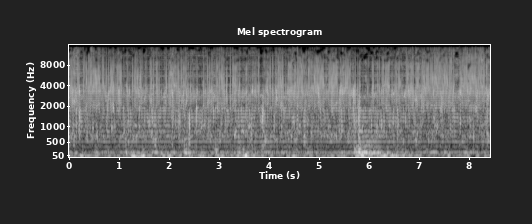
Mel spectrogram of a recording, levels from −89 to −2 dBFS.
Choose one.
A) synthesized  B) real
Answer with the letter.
A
